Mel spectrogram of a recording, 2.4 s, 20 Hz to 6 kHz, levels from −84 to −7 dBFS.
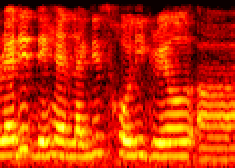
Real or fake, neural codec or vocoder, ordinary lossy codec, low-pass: real; none; none; 5.4 kHz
